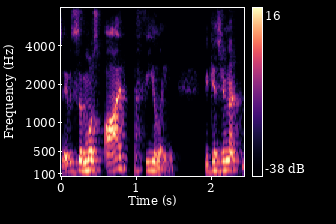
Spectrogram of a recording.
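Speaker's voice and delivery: ordinary talk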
